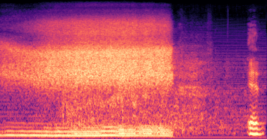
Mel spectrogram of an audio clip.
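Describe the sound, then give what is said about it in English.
A voice imitates the white noise of a sound machine being turned back on from a phone, a steady, loud, hissy shushing carrying a low hum for about two seconds, then cuts off abruptly, followed by a brief vocal sound. “let's turn the sound machine off because something happened. Let's turn it back on.”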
